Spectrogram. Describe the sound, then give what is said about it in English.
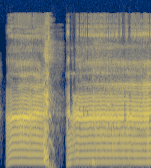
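A tram sound effect: two long, steady, low-pitched horn blasts, buzzy and rich in overtones, with a brief gap between them. Fairly loud, with no voices. “This is like a tram. I was looking for like a classic, like a locomotive was really.”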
